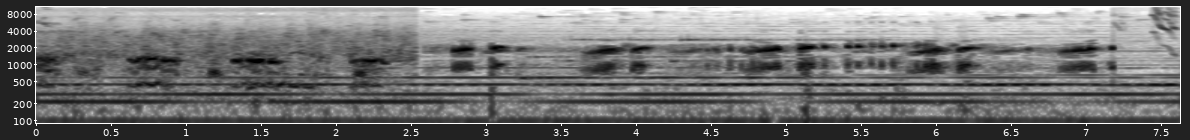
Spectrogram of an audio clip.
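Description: A water frog croaking in a quick run of short, repeated calls, starting about two and a half seconds in after a hissier stretch of softer calls. A steady low hum runs underneath.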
